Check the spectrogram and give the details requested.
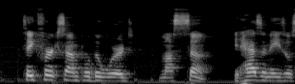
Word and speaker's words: maçã: As you can see, it has a mark, it has the tio. So we're going to pronounce with the nasal sound. Let's take a look. Maçã. Maçã. So that's the sound we need.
